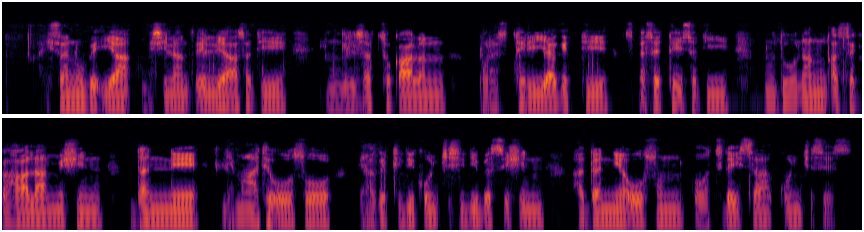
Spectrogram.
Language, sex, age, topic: Gamo, male, 25-35, agriculture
